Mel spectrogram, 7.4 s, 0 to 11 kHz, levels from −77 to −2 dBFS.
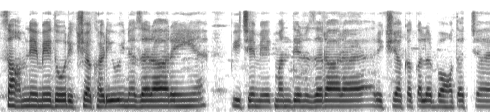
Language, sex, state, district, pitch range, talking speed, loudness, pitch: Hindi, female, Bihar, West Champaran, 170-180 Hz, 195 wpm, -17 LUFS, 175 Hz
